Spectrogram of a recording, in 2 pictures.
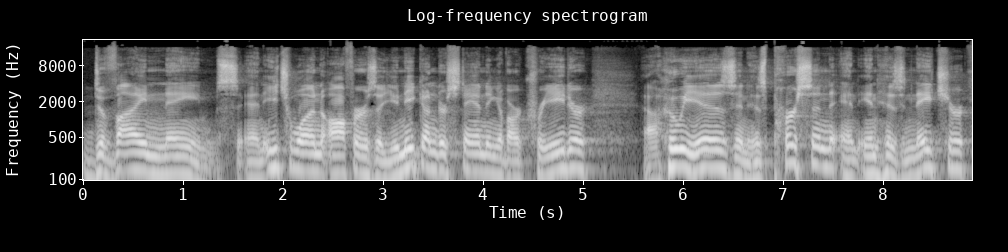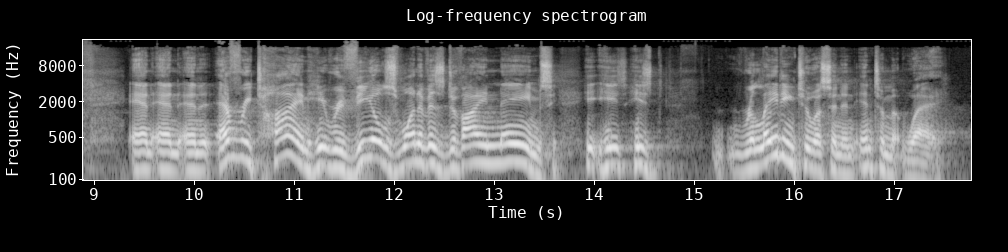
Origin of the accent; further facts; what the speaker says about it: Indiana, United States; We were known as the three R's growing up in Indiana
